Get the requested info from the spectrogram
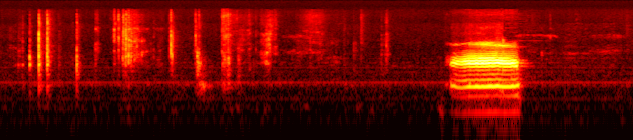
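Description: A few light clicks and rustles of a picture-book page being turned, then, about four and a half seconds in, a woman makes one loud, drawn-out burp sound lasting under a second.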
